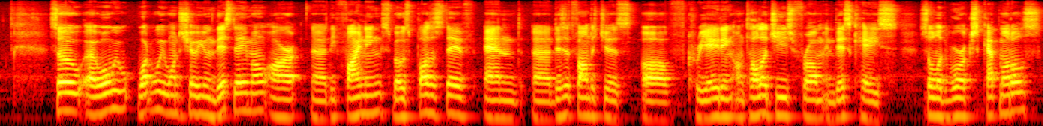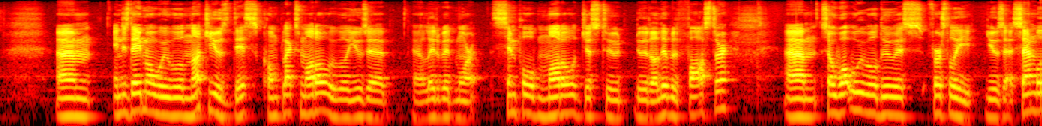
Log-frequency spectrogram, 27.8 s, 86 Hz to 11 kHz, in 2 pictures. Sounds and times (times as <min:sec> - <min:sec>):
Speech: 0:00.7 - 0:14.0, 0:14.7 - 0:23.7, 0:24.4 - 0:27.8.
